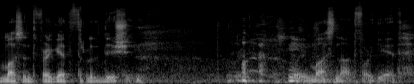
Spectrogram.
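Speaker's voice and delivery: breathy, hushed, whispered Russian-sounding accent. Joking about a new tradition in the group, in a Russian-sounding Tevye voice. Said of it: "It sounded Russian, but Darth Vader".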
